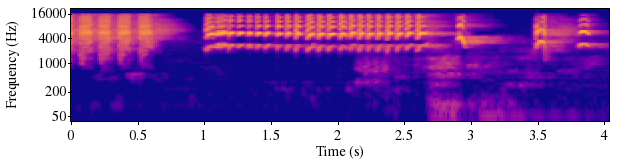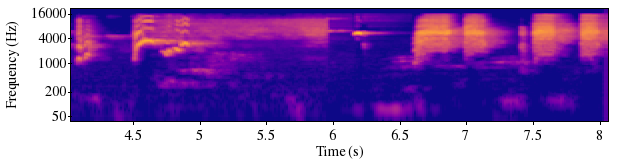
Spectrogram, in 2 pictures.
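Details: Vigorous cucak cungkok song used as training audio for songbirds, delivering learned material: rasping bursts, then a fast even series of clipped chirps about two seconds long, followed by varied sharp whistles and harsh chattering notes.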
